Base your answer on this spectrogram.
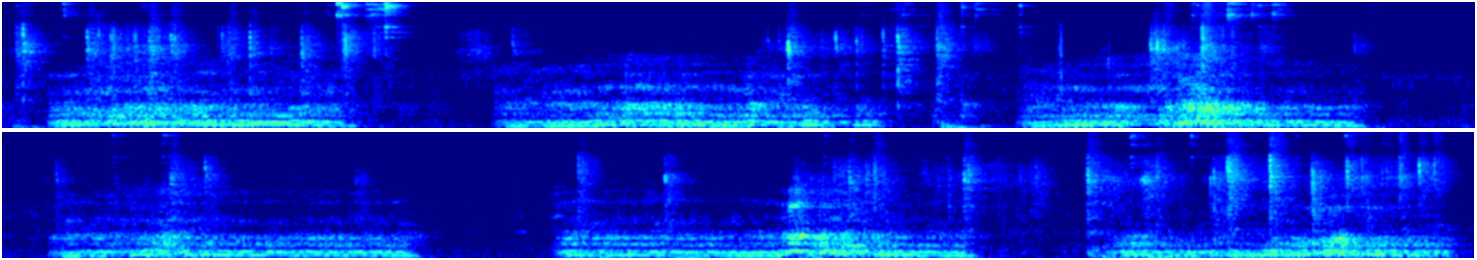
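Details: Jude, a Siberian Husky available for adoption from Pet Harbor Rescue, indoors with his foster siblings: low, rumbling growl-like vocalizations in bouts of about two seconds, separated by short pauses, with sharp clicks and rustling between them.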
